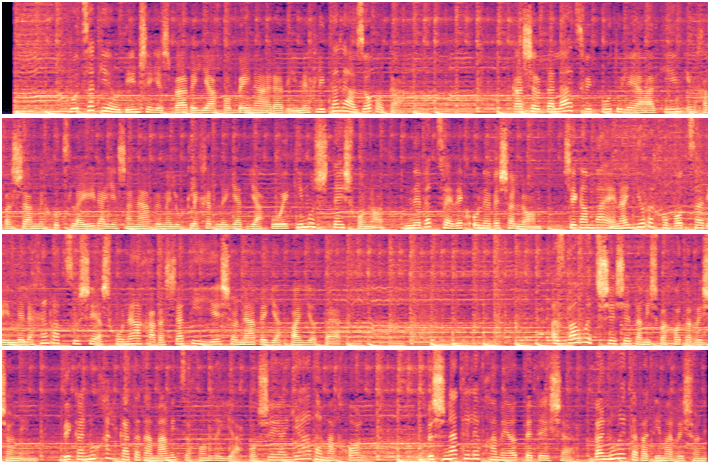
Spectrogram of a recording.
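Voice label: hebrew female voice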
